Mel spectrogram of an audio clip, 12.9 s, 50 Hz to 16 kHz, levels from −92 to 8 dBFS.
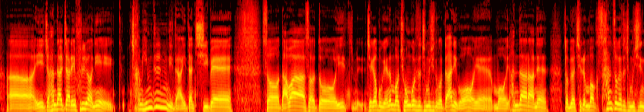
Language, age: Korean, 40-59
